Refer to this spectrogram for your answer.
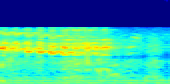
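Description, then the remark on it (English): A horse whinnies loudly in one long, shrill, quavering call that wavers in pitch and then trails off, with no voices over it. “Now I got to go home and fill up some water in the pasture for them horses.”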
